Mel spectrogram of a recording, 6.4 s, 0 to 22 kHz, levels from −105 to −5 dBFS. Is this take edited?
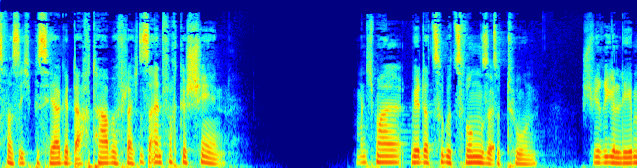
yes; 3 cuts; at 1.4 s, 4.1 s, 4.9 s

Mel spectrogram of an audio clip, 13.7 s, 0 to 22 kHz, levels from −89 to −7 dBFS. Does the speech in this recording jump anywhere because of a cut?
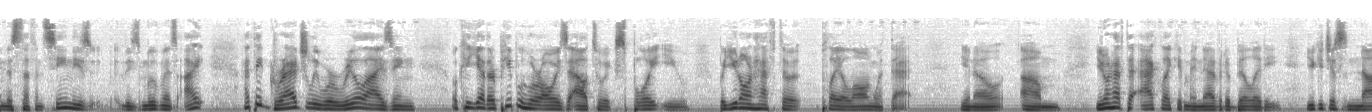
yes; 1 cut; at 11.8 s

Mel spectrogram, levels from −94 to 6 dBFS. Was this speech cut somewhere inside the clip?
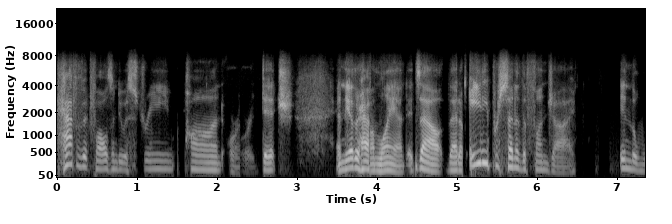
yes; 5 cuts; at 1.5 s, 2.3 s, 3.9 s, 4.5 s, 5.1 s

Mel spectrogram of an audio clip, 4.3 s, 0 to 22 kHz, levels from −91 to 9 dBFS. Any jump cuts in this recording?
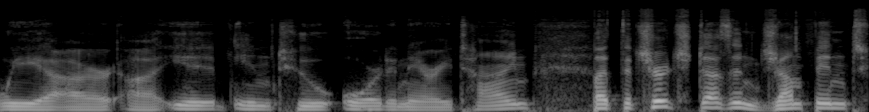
yes; 2 cuts; at 1.1 s, 3.0 s

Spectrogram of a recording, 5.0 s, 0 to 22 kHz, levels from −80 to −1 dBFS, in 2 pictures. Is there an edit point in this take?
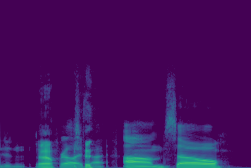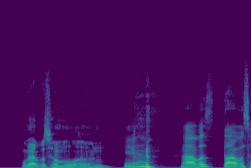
yes; 1 cut; at 1.2 s

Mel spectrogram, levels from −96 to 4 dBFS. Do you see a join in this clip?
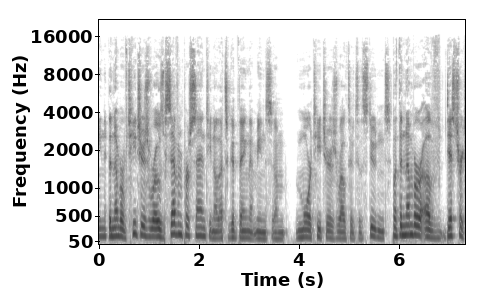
yes; 1 cut; at 1.3 s

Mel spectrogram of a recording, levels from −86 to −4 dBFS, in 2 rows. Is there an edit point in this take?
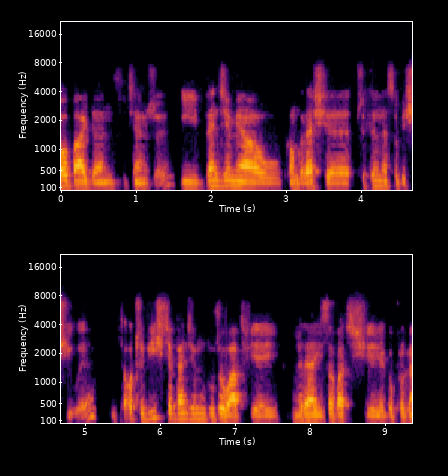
yes; 1 cut; at 1.5 s

